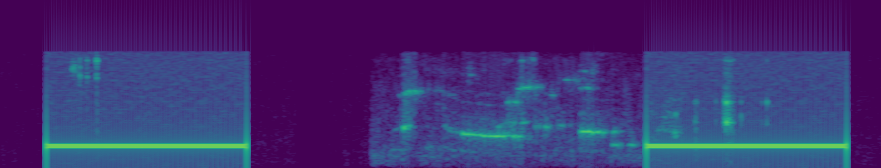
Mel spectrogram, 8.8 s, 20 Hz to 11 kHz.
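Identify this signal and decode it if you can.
Ringback tone (North America), 440 + 480 Hz.
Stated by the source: Outgoing telephone call from Limeira.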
